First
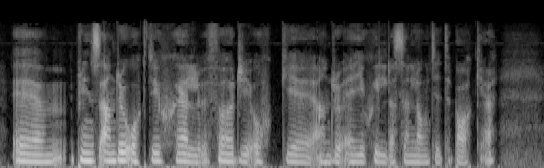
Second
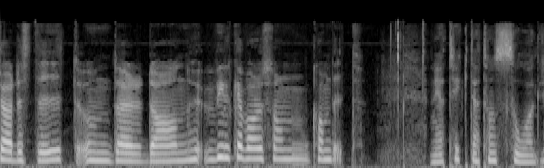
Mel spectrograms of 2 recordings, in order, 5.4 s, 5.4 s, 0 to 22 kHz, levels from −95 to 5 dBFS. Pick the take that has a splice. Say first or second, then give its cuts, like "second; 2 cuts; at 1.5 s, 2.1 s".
second; 1 cut; at 4.3 s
